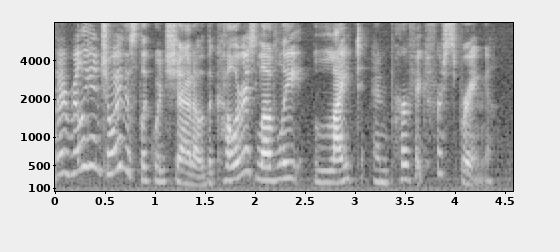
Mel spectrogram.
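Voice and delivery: ordinary talk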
